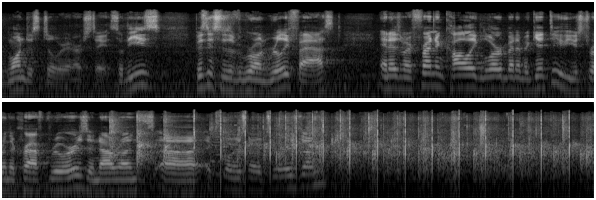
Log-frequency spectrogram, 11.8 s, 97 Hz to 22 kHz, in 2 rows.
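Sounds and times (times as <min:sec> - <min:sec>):
speech: 0:00.1 - 0:09.4
audience applause during a speech: 0:07.3 - 0:11.8.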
